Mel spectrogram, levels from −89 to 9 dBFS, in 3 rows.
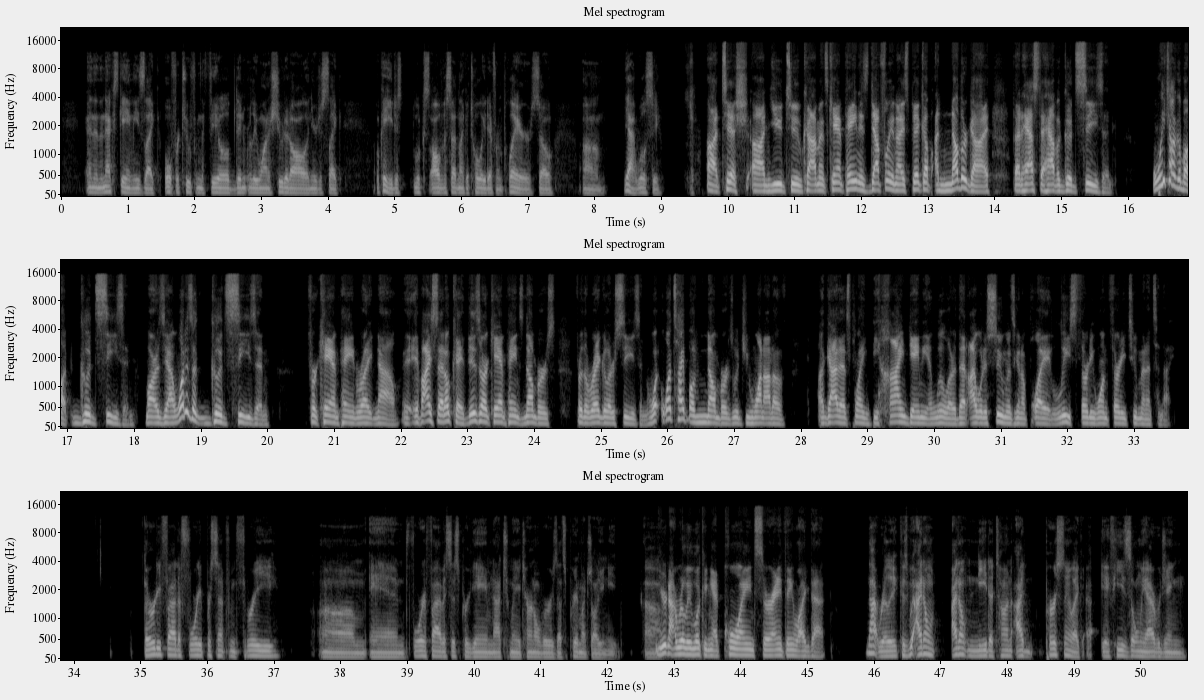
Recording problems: garbled, watery; slightly; nothing above 15 kHz

